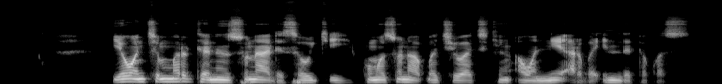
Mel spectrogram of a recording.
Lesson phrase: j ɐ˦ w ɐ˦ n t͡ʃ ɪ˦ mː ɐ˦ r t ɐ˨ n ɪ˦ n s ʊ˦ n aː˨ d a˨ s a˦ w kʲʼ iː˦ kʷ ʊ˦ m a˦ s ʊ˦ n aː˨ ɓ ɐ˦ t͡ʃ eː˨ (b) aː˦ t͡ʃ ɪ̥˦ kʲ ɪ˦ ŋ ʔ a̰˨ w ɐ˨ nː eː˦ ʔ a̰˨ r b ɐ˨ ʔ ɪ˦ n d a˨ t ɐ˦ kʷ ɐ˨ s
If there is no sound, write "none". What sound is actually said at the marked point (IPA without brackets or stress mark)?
w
